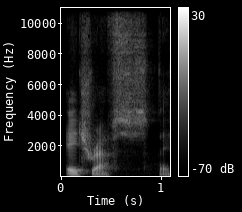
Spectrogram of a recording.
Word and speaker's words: Ahrefs: Then you also get the SEMrush, which is a competitor to Ahrefs or Hrefs. They pronounce it differently, where you'll be able to look at rich keywords, topics, and things.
